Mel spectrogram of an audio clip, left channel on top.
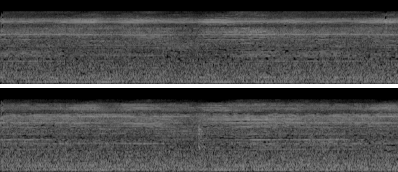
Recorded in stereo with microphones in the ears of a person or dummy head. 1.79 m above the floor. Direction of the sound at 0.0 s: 30° left (ahead or behind).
